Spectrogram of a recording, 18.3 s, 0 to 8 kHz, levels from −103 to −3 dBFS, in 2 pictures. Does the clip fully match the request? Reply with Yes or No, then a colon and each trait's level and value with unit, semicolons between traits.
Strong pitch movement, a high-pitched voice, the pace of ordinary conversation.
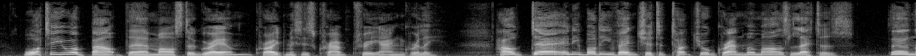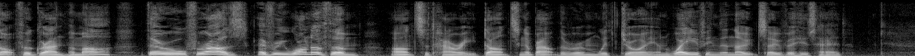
No: wide, 8.8 semitones; low, 130 Hz; average, 165 wpm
